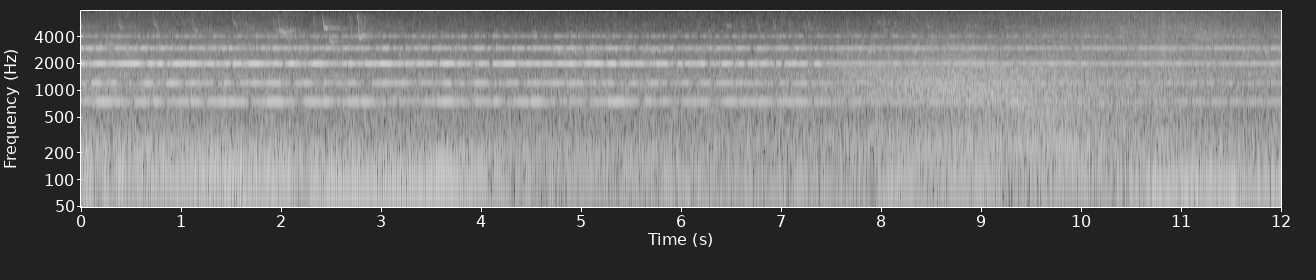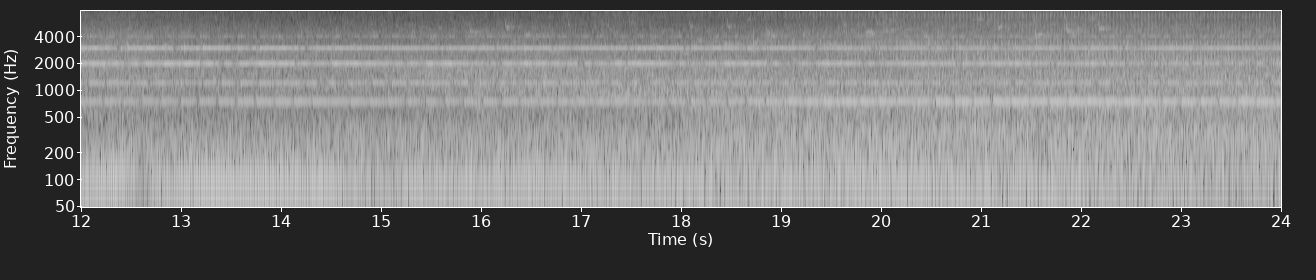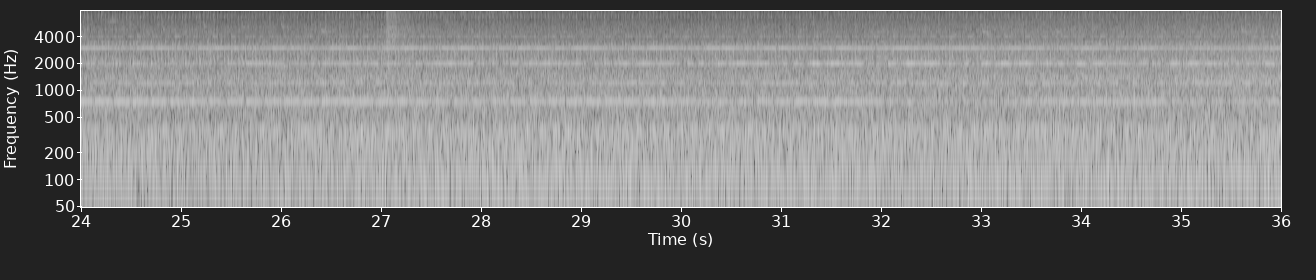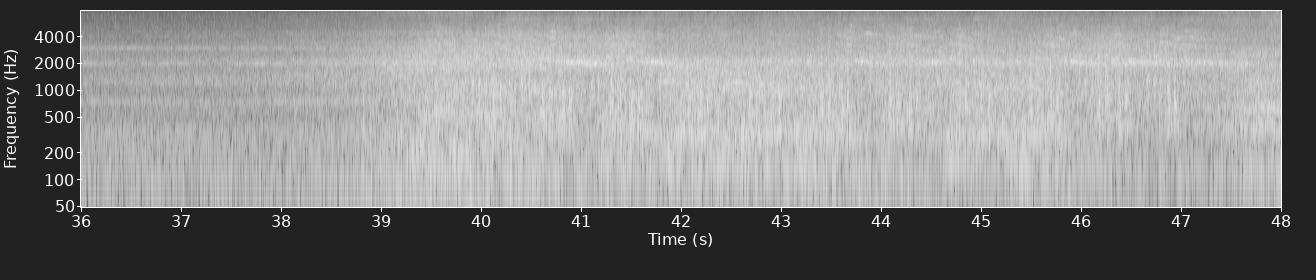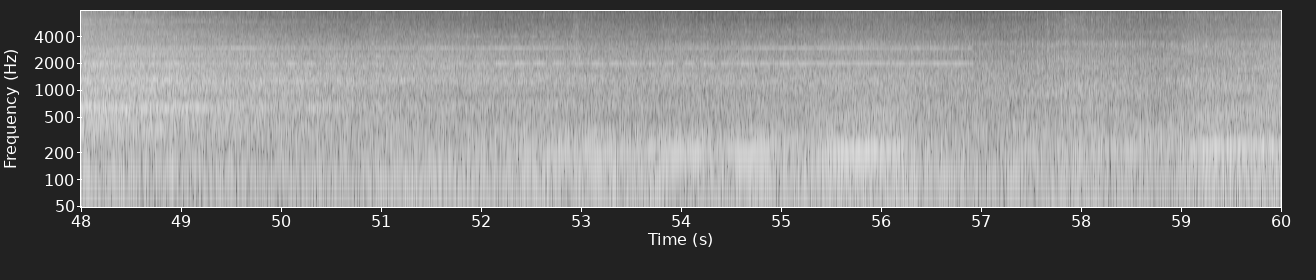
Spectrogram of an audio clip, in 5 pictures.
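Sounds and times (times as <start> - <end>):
level-crossing bells ringing: 0.0 - 60.0.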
